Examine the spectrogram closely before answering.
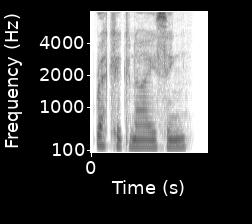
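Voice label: "recognizing", British English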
